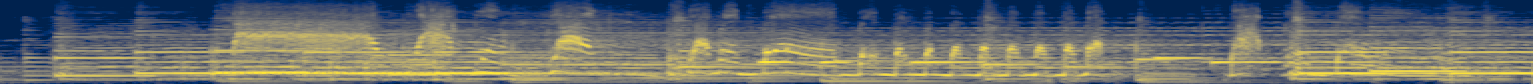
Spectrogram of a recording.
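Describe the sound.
A duck-like quacking voice on a comedy record: a human voice imitating a duck, jabbering in rapid, nasal, buzzy bursts that rise and fall in pitch, loud and nearly continuous throughout.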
